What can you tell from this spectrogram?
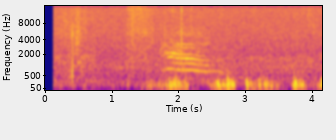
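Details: Domestic cat locked out on a lower roof after walking down a ramp, unable to climb back up; one drawn-out meow that falls in pitch, followed by a man speaking German and soft knocking sounds.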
